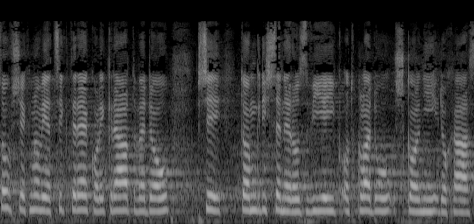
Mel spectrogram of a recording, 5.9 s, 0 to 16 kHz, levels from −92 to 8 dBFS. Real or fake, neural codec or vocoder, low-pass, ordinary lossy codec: real; none; 14.4 kHz; MP3, 48 kbps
